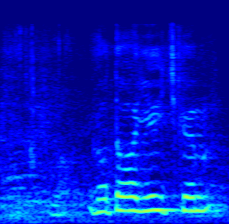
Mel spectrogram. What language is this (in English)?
Japanese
